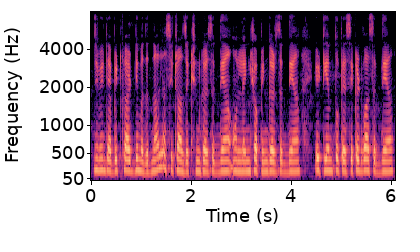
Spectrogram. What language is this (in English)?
Punjabi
